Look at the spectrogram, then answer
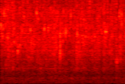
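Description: Food frying in heated oil, a steady, faint high hiss and crackle of sizzling without pauses.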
